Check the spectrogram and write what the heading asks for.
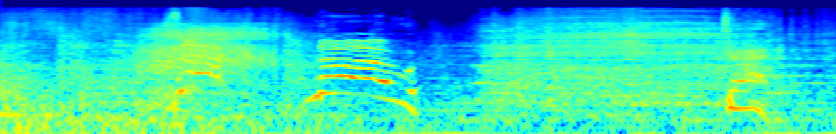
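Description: Animated-series soundtrack of background music and sound effects, with a rushing swish about a second in and a short falling vocal cry about halfway through.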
